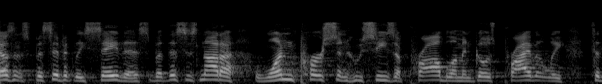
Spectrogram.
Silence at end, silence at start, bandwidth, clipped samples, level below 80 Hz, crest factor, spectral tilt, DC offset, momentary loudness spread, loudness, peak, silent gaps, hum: 0 s; 0 s; 7.6 kHz; under 0.1%; -72 dBFS; 20 dB; -4 dB/octave; under 0.1%; 9 LU; -33 LUFS; -14 dBFS; none; none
